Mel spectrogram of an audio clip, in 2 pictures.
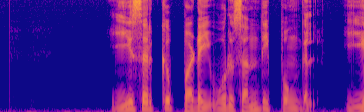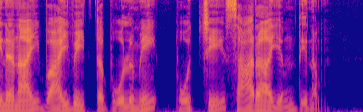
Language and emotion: Tamil, neutral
